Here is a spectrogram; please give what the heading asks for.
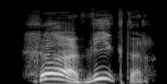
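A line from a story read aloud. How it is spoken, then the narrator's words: Joyful exclamation. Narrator (Russian): радостно воскликнул Амисад Рамсей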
